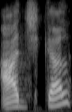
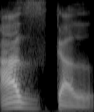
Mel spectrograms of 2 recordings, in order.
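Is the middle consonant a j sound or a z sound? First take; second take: j sound; z sound. First: The middle consonant is a j sound. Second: The middle consonant is a z sound. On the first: The speaker calls it right. "জিম দিয়ে আজকাল" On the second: The speaker calls it wrong. "যদি যা দিয়ে বলেন তখন হবে"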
